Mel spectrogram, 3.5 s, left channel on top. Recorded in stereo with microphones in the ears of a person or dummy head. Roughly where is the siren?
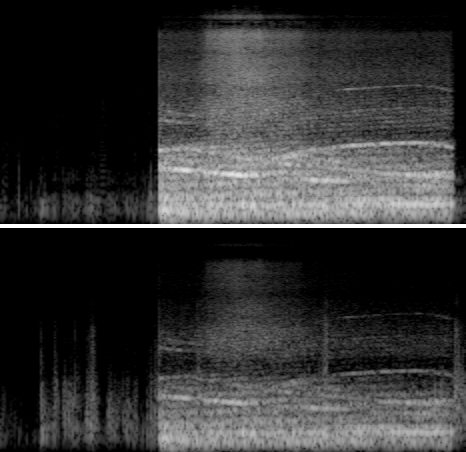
Left.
